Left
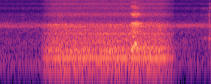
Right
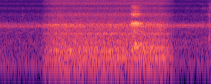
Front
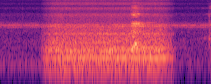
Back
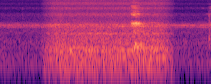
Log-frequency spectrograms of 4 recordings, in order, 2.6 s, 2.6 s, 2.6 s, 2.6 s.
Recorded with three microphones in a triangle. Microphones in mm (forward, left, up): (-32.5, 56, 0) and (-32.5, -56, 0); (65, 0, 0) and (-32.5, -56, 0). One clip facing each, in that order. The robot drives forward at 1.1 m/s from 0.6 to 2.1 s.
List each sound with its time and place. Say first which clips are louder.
1.6 s a gasp: left 3 dB, front 4 dB; 45° left, 1.3 m; by 2.6 s 75° left, 1.1 m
